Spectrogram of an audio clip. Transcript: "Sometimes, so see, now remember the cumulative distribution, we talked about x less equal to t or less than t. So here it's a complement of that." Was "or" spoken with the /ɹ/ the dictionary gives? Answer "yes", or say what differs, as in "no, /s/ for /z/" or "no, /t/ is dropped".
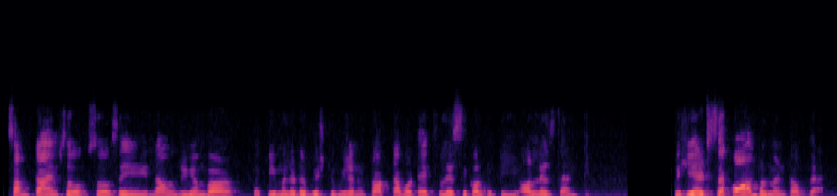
yes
